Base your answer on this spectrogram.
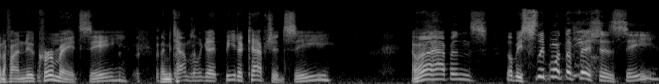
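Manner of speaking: put-on old-time thirties mobster voice, pitched very high. Rereading a character's lines as if he talks like a thirties mobster. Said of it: "talking like a thirties mobster".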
